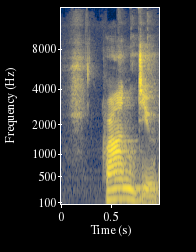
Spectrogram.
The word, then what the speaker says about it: grandeur: Grandeur. It's a C1 level of vocabs. Wow. That's fascinating. Grandia. Grandia. So the UK pronunciation is like grandeur.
